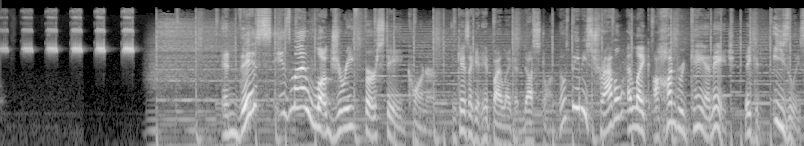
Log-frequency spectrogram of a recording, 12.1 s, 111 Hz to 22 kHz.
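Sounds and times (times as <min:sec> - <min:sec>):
crickets chirping: 0:00.0 - 0:02.1.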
